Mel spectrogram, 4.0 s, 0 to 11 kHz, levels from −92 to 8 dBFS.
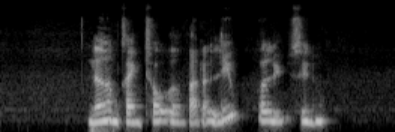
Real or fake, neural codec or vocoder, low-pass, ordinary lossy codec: real; none; 7.2 kHz; Opus, 24 kbps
